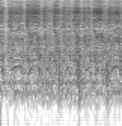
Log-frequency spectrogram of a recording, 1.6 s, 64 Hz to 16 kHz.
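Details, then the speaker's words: RC car on 2S after its burnt motor was rebuilt, ESC not beeping as usual: short high-pitched whirring bursts, about three per second, as the steering servo sweeps back and forth smoothly; normal servo operation. "So steering works"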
